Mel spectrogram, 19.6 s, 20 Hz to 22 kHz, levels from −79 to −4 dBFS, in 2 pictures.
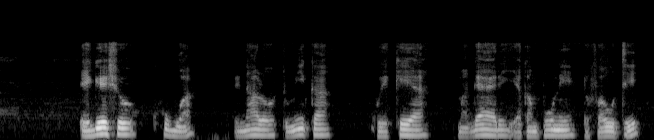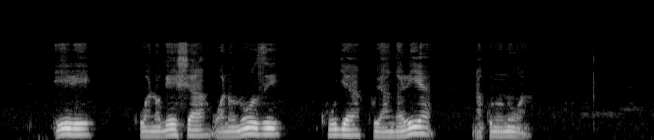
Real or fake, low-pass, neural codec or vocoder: real; 7.2 kHz; none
